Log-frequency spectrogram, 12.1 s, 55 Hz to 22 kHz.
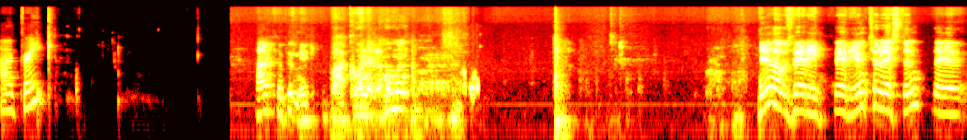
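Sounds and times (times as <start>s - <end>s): faint scattered noises: 2.9s - 11.0s
voices over video call: 3.2s - 6.0s, 8.9s - 12.0s.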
